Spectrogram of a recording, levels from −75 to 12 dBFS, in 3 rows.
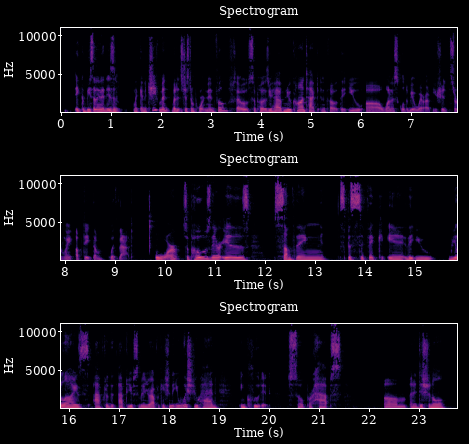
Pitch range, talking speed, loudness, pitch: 170-200 Hz, 165 wpm, -32 LUFS, 180 Hz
